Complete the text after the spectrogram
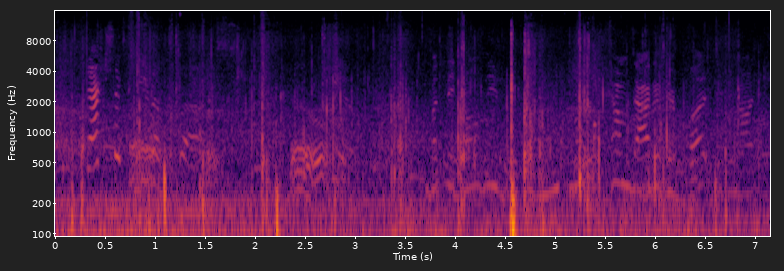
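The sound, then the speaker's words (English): Hooves clop irregularly on hard ground as a calf (baby cow) walks during a hike, with one sharper, louder knock partway through, while people talk over the steps. “See the cow?”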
